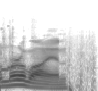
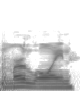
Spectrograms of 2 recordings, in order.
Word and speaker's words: Merlion: is this oh the merlion i realized that i pronounced it wrong said merloin huh let's bring that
